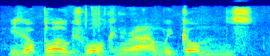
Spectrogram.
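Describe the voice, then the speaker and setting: A man who grumbles in a deadpan way about his travels. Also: mid-range voice, normal speed. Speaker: traveller on a documentary show. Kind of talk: grumbling to camera.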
